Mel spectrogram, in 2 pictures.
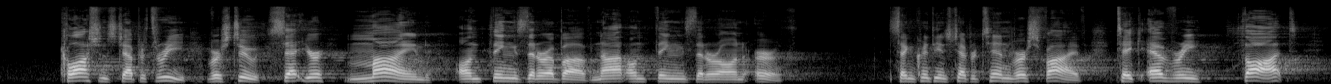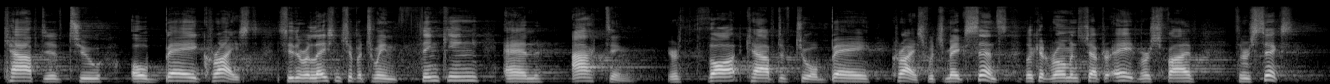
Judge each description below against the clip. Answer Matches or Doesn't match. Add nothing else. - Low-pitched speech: Doesn't match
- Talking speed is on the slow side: Matches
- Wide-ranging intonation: Doesn't match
